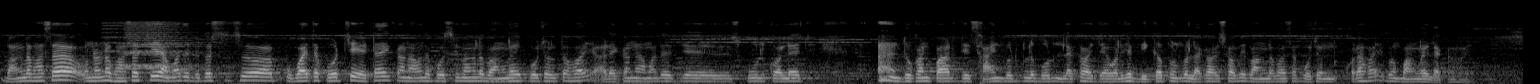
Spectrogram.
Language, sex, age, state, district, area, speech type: Bengali, male, 30-45, West Bengal, Purba Bardhaman, rural, spontaneous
